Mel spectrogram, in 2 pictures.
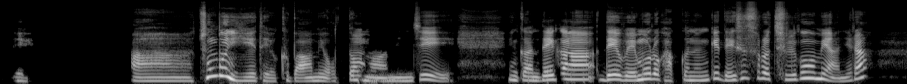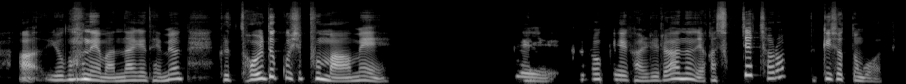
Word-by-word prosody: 네. 165 Hz, -1 st, -7 dB, 1.0 s
아 165 Hz, 0 st, -2 dB
충분히 355 Hz, -, +7 dB
이해돼요. 170 Hz, -3 st, -3 dB
그 -, -, -9 dB
마음이 160 Hz, +2 st, 0 dB
어떤 160 Hz, +8 st, -4 dB
마음인지. 160 Hz, +3 st, -1 dB, 0.5 s
그니까 195 Hz, -3 st, -1 dB
내가 230 Hz, +5 st, +5 dB
내 220 Hz, +2 st, +7 dB
외모를 220 Hz, +4 st, +3 dB
가꾸는 195 Hz, -2 st, -4 dB
게 270 Hz, -, +2 dB
내 195 Hz, -1 st, -1 dB
스스로 285 Hz, +1 st, 0 dB
즐거움이 255 Hz, +3 st, +3 dB
아니라 160 Hz, -, +2 dB, 0.6 s
아 -, -, -1 dB
요번에 215 Hz, +1 st, +2 dB
만나게 180 Hz, +4 st, -4 dB
되면 185 Hz, +9 st, -5 dB, 0.3 s
그 215 Hz, -, -7 dB
덜 230 Hz, +4 st, +1 dB
듣고 305 Hz, -2 st, 0 dB
싶은 265 Hz, 0 st, -1 dB
마음에 160 Hz, -4 st, -1 dB, 1.3 s
네 165 Hz, -4 st, -7 dB
그렇게 225 Hz, -1 st, -7 dB
관리를 185 Hz, +3 st, -7 dB
하는 255 Hz, -1 st, 0 dB
약간 155 Hz, +4 st, -7 dB
숙제처럼 350 Hz, -, -1 dB, 0.3 s
느끼셨던 240 Hz, -8 st, -4 dB
것 155 Hz, -2 st, -11 dB
같아요. 135 Hz, -, -23 dB
200 Hz, 280 characters per minute, -21 LUFS, 165-245 Hz, 1.3 s, 충분히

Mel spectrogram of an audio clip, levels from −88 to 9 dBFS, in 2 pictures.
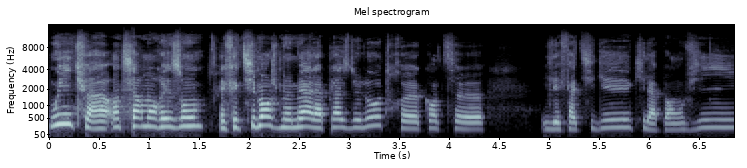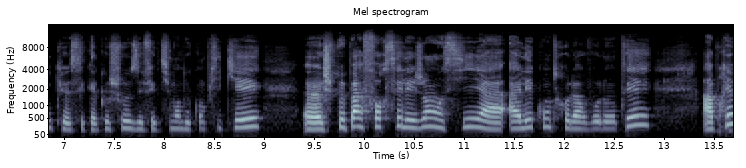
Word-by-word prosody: Oui, 320 Hz, +4 st, +6 dB
tu 245 Hz, -, +5 dB
as 200 Hz, +2 st, +6 dB
entièrement 255 Hz, +1 st, +6 dB
raison. 255 Hz, +2 st, +5 dB, 0.2 s
Effectivement, 230 Hz, +7 st, +5 dB
je 275 Hz, -, -4 dB
me 230 Hz, 0 st, 0 dB
mets 235 Hz, +2 st, +3 dB
à 245 Hz, -1 st, +8 dB
la 220 Hz, -1 st, +4 dB
place 230 Hz, 0 st, -1 dB
de 225 Hz, -, -7 dB
l'autre, 265 Hz, -2 st, -5 dB
heu, 195 Hz, -1 st, -2 dB
quand, 205 Hz, -1 st, -8 dB
heu, 180 Hz, -1 st, -2 dB, 0.6 s
il 185 Hz, +1 st, -10 dB
est 185 Hz, -, -2 dB
fatigué, 210 Hz, +5 st, -6 dB
qu'il 205 Hz, -4 st, -7 dB
a 170 Hz, -, -2 dB
pas 170 Hz, 0 st, -6 dB
envie, 220 Hz, +7 st, -10 dB
que 180 Hz, -, -10 dB
c'est 170 Hz, +1 st, -11 dB
quelque 175 Hz, +2 st, -12 dB
chose 205 Hz, -1 st, -9 dB
effectivement, 185 Hz, +2 st, -11 dB
de 185 Hz, -, -14 dB
compliqué. 225 Hz, +6 st, -6 dB, 0.4 s
Heu, 180 Hz, 0 st, +2 dB
je 180 Hz, -, -1 dB
peux 235 Hz, -, -5 dB
pas 250 Hz, +2 st, +3 dB
forcer 250 Hz, +1 st, -5 dB
les 225 Hz, -1 st, -5 dB
gens 245 Hz, +2 st, -4 dB
aussi 240 Hz, +2 st, -8 dB
à 185 Hz, -4 st, 0 dB
à -, -, -6 dB
aller 220 Hz, +4 st, -4 dB
contre 240 Hz, -3 st, -13 dB
leur 195 Hz, -2 st, -5 dB
volonté. 195 Hz, +10 st, -9 dB, 0.5 s
Après 240 Hz, +13 st, -1 dB
220 Hz, 200 wpm, -20 LUFS, 190-245 Hz, 0.6 s, à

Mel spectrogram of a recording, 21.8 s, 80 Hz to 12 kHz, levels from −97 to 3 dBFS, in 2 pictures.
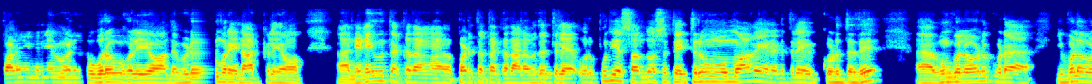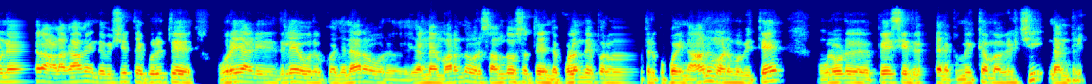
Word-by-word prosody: பழைய 140 Hz, +2 st, +2 dB
நினைவுகள், 140 Hz, 0 st, -3 dB, 0.2 s
உறவுகளையும், 130 Hz, -3 st, +4 dB
அந்த 120 Hz, -1 st, -4 dB
விடுமுறை 145 Hz, +1 st, 0 dB
நாட்களையும் 120 Hz, -2 st, +1 dB, 0.4 s
அ -, -, +1 dB
நினைவு 160 Hz, +7 st, +2 dB
தக்கதாக 135 Hz, -4 st, 0 dB, 0.2 s
படுத்தத்தக்கதான 130 Hz, -3 st, +1 dB
விதத்திலே 130 Hz, -1 st, 0 dB, 0.2 s
ஒரு 135 Hz, -, -4 dB
புதிய 175 Hz, +1 st, +2 dB
சந்தோசத்தை 145 Hz, 0 st, 0 dB
திரும்பவுமாக 155 Hz, +1 st, +2 dB
என்னிடத்திலே 135 Hz, 0 st, -2 dB, 0.2 s
கொடுத்தது, 125 Hz, 0 st, +2 dB, 0.5 s
அ -, -, +2 dB, 0.2 s
உங்களோடு 150 Hz, +3 st, +2 dB
கூட 145 Hz, -1 st, +1 dB, 0.5 s
இவ்வளவு 155 Hz, +3 st, +2 dB
நேரம் 150 Hz, 0 st, +2 dB
அழகாக 145 Hz, +3 st, +1 dB
இந்த 130 Hz, -2 st, -4 dB
விஷயத்தைக் 140 Hz, 0 st, -4 dB
குறித்து 135 Hz, +1 st, +1 dB, 0.5 s
உரையாடியதிலே, 135 Hz, -1 st, +1 dB
ஒரு 120 Hz, -1 st, -3 dB
கொஞ்ச 115 Hz, -1 st, -3 dB
நேரம் 145 Hz, -3 st, +1 dB
ஒரு 110 Hz, -2 st, -7 dB, 0.3 s
என்னை 120 Hz, 0 st, +2 dB
மறந்த 135 Hz, +5 st, -1 dB
ஒரு 125 Hz, -, -5 dB
சந்தோசத்தை 130 Hz, 0 st, +1 dB
இந்தக் 115 Hz, +1 st, -3 dB
குழந்தைப் 135 Hz, 0 st, +1 dB
பருவத்திற்கு 115 Hz, -2 st, -6 dB
போய் 120 Hz, -3 st, 0 dB
நானும் 160 Hz, -7 st, +2 dB
அனுபவித்தேன். 120 Hz, -, +1 dB, 0.4 s
உங்களோடு 125 Hz, +3 st, +1 dB, 0.3 s
பேசியதற்கு 125 Hz, -2 st, +1 dB
எனக்கு 110 Hz, 0 st, -4 dB
மிக்க 130 Hz, +4 st, 0 dB
மகிழ்ச்சி. 120 Hz, -, -3 dB, 0.2 s
நன்றி. 115 Hz, -2 st, -5 dB
135 Hz, 130 wpm, -23 LUFS, 125-145 Hz, 0.5 s, உறவுகளையும்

